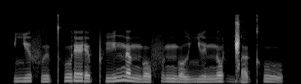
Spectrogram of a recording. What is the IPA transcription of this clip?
ʎ e f ɨ t̪ʰ u ɾ e ɾ e pʰ i n ɐ n̪ o f ɵ n̪ o ʎ ɨ n o ɡ͡ǁ ɐ kʰ u

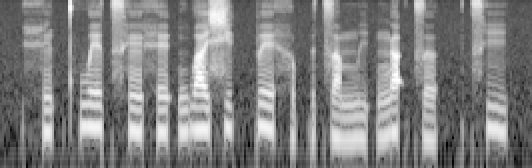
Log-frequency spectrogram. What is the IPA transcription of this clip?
h ĩ˨ t̚ pʰ w e˦ t͡sʰ ẽ˨˩ h e˨ ʔ ŋ w a˧ ɕ e˦ k̚ p e˥˧ h ə˨ p̚ e˧ t͡s a˨˩ m i˨ ʔ ŋ a˦ ʔ t͡s ə˨˩ | t͡sʰ i˥˧

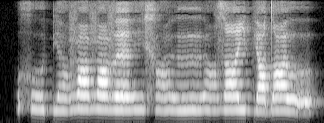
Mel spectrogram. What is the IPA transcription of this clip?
x o̤ bʲ ɑ̤ v ɑ v ɑ v ɜ ɦ e̤ x ɑ̤ ɦ ɯː ɦ ɑ̤ zˤ iː bʲ e dˤ oː

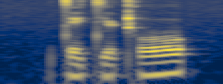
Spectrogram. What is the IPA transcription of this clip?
t e tʲ ɤ ʈʰ o

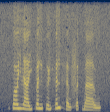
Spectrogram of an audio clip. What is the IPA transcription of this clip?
p ɔː˧ j l aː˨˧ j p ɐ˧ n k ɵ˨ ɥ h ɐ˥ n h ɐ˨˩ w f ɐ˨ k̚ w aː˨˩ w

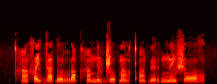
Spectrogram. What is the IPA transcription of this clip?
qʰ ẽ˨ χ e˦ lʲ ɡ a˨ ɗ o˦˨ r ɔ˦ qʰ ẽ˨ m y˨ lʲ ɖ͡ʐ ʊː˦ ɓ ã˨ ʁ qʼ ɛ̃˨ ɓ ʏː˨ r ŋ͡m ẽ˦ lʲ ʃ ɔː˦ ʁ

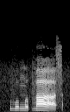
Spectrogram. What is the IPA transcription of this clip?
v o ŋ͡m ɤ p v aː s

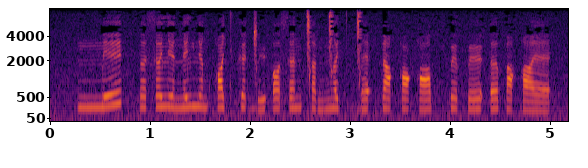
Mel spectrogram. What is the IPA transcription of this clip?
mː ɪ | ə s ə lʲ œ n ɪ lʲ n ø n q ø tʲ k œ ɡ͡ǀ y ʔ ɔ s ə n ǀ ɐ ɡ ŋ͡ǀ ə tʲ ɡ͡ǀ ɛ ʔ p ɛ q y q ɔ pː ø p ø ʔ ə p ɐ q ɛ

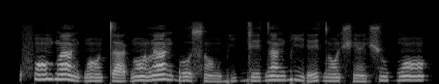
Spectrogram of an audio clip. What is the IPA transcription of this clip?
f ɔ̃˦ b ã˦˨ ɡ͡b ɔ̃˨ t a˨ ɡ ɔ̃˧ l ã˦ ɡ͡b o˧ s ɔ̃˨ ɡ͡b i˨˦ ɡ e˧ d ã˦ ɡ͡b i˦˨ ɾ e˨˦ d ɔ̃˧ ʃ ɛ̃˨ ʃ u˧ b ɔ̃˦

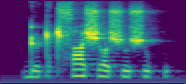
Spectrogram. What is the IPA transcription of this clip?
ɖ o ɖ ɯ ɖ sˤ ɤ ʃ ɔ ʃ u ʃ u kʷ

